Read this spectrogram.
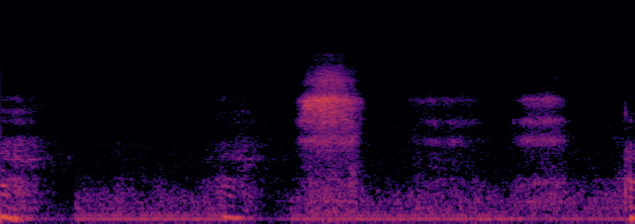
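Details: Man sneezing, some sneezes stifled, half stifled or not stifled: quiet, partly stifled sneezes with a brief sharp burst and softer snorting releases over a steady room hum.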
